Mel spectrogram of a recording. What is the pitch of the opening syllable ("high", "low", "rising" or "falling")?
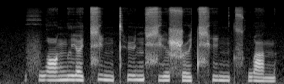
rising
